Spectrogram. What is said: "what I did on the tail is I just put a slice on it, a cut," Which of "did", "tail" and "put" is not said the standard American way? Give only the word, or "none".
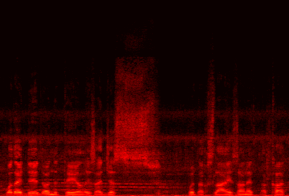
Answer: none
